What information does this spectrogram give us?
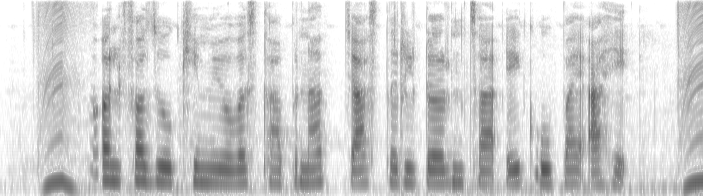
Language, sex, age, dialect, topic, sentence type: Marathi, female, 25-30, Northern Konkan, banking, statement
